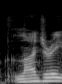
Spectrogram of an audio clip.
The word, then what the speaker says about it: lingerie: Now, the spelling of this word is interesting, isn't it? Yeah, it's spelled l i n g e r i e. Lingerie. Lingerie. Yes, don't you love English spellings?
